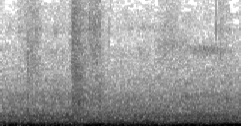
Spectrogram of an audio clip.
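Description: Steady low rumble of nearby vehicle traffic with a constant low hum underneath.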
